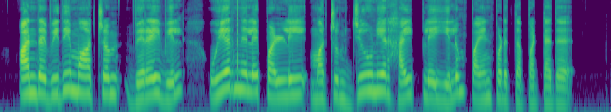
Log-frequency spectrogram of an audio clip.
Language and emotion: Tamil, neutral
